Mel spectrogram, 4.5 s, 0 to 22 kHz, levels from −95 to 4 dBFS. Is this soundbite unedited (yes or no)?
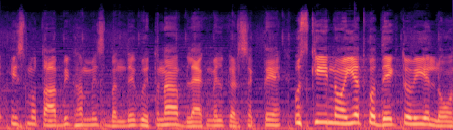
no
